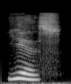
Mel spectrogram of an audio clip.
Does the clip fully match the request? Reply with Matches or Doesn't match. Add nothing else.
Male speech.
Matches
